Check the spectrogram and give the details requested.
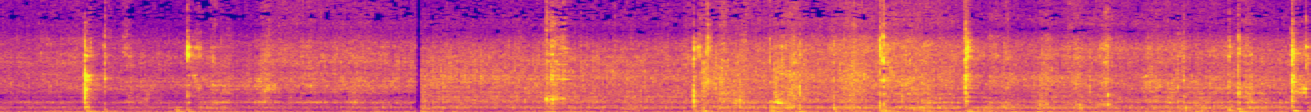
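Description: Chicken, potatoes and vegetables sizzling as they fry in masala in a steel pot, with a metal spoon stirring and scraping against the pot in irregular knocks.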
